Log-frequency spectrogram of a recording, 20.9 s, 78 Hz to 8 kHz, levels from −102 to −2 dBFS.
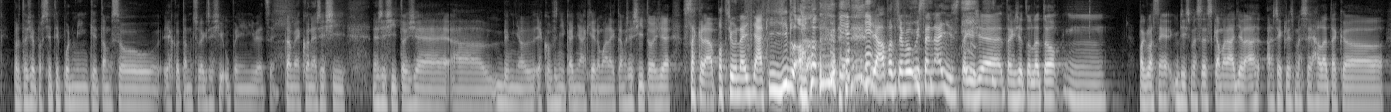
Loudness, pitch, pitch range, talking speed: -19 LUFS, 115 Hz, 110-135 Hz, 165 wpm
